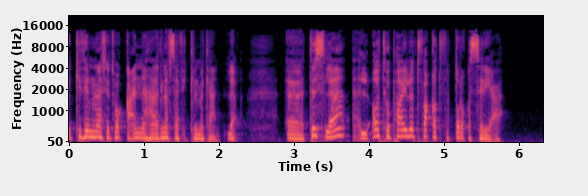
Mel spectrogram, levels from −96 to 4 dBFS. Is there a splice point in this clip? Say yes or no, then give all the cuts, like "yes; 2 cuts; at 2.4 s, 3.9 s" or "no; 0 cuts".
yes; 2 cuts; at 1.2 s, 3.7 s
